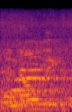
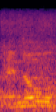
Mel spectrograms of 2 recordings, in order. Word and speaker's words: anole: The green anole lizard, or anola lizard, two different pronunciations.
